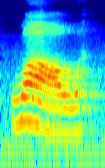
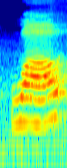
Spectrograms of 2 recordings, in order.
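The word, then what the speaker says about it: واو: the left side so this is letter wow wow or w w as in what we uh with so this is pronun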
